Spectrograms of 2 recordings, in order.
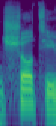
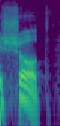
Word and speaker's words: Schulte: They pronounce Shulte, by the way, New York Rick. They don't say Schulte. They pronounce the E.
